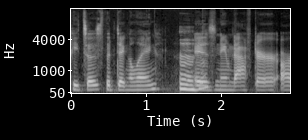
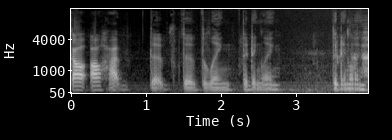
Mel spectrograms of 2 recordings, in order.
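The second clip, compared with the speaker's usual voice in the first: mock awkward, tongue-tied, hesitant, embarrassed stumbling; 5 dB quieter than usual. Acting out people embarrassed to say a name: mock-embarrassed, hesitant. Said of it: "people get really embarrassed saying it".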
